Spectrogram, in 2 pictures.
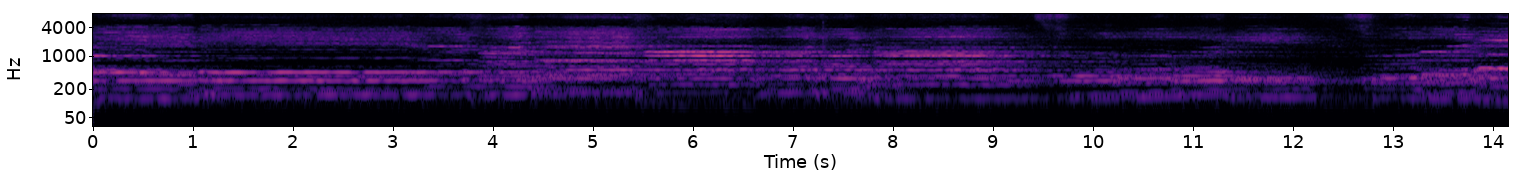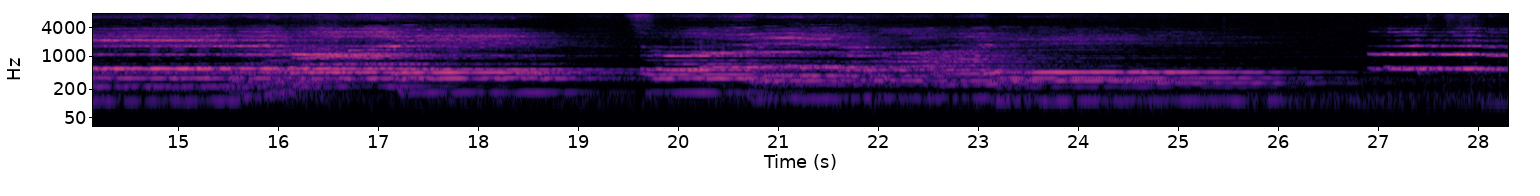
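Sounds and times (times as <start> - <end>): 
choir singing: 0.0 - 28.2.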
